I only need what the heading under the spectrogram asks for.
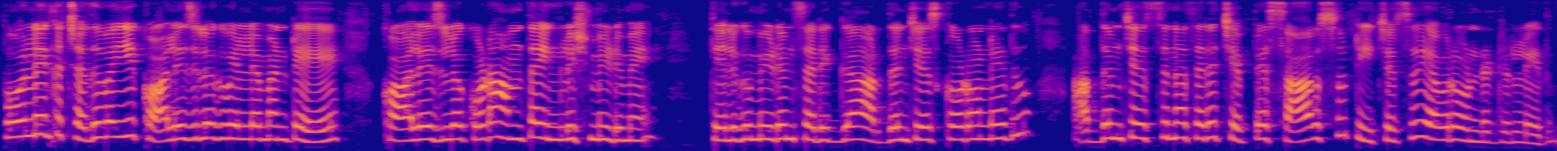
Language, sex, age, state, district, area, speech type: Telugu, female, 18-30, Andhra Pradesh, Guntur, rural, spontaneous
